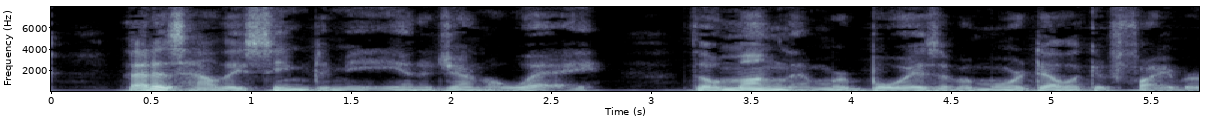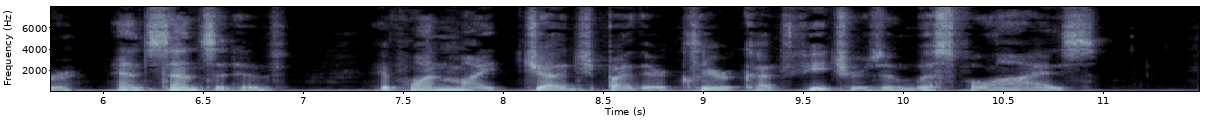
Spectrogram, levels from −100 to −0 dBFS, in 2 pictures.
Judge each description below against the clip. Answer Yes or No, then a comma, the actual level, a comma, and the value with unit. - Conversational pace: Yes, average, 185 wpm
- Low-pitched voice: Yes, low, 110 Hz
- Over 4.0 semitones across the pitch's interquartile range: No, narrow, 2.5 semitones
